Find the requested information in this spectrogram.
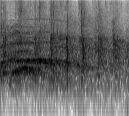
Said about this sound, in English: Now you Wisconsin people can cheer. Go ahead, yeah.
